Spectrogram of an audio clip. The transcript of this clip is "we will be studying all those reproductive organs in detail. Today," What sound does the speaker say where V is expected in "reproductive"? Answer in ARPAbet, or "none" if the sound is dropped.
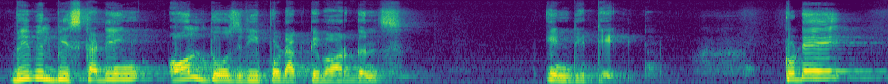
V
